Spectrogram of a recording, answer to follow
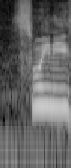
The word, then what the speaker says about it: Swinney: My name is Summer Day, and I have with me in the studio the fabulous Swinney. Is it Sweeney or Swinney? Sweeney spelled like Swinney.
